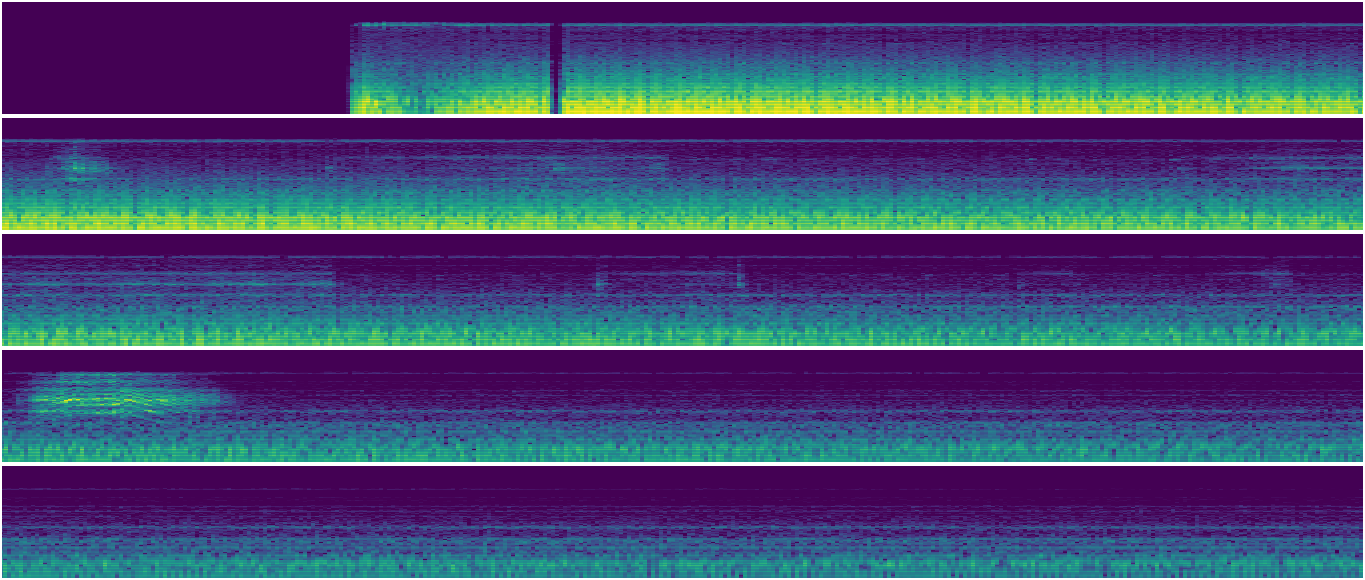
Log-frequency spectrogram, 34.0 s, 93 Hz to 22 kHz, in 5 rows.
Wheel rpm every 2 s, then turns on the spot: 0, 0, 0, 0, 0, 10, 0, 10, 10, 0, 20, 0, 0, 0, 0, 0, 0.
14-16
